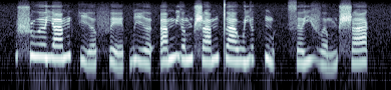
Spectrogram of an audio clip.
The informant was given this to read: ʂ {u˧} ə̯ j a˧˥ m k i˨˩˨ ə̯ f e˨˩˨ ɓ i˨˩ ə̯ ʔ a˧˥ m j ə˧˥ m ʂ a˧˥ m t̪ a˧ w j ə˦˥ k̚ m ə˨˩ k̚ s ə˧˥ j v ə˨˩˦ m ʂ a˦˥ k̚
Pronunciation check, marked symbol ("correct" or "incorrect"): correct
